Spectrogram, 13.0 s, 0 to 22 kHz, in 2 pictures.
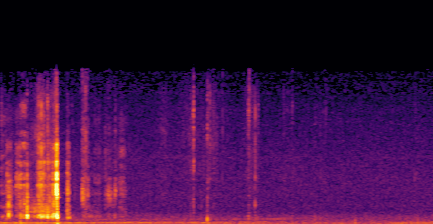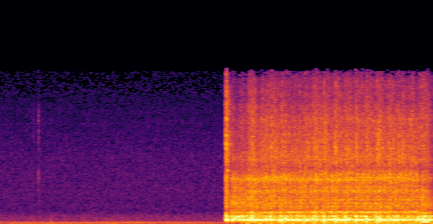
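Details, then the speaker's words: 1981 Snapper RER rear-engine mower after carburetor work: catches and runs steady and even, idling a little high; owner suspects a governor issue, otherwise runs and cuts fine. "like I say I think I've got a little bit of a governor issue on it the thing cuts fine as you can see"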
